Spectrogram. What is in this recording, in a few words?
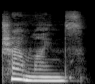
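"tramlines", British English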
